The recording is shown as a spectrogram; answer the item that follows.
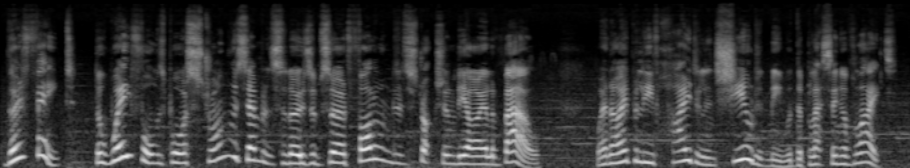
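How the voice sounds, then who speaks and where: A man's voice: sits high, expressive, brisk, soft background music. A man voicing an earnest scholarly researcher from a fantasy game, formal and precise as theories are laid out. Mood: earnest, explanatory.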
